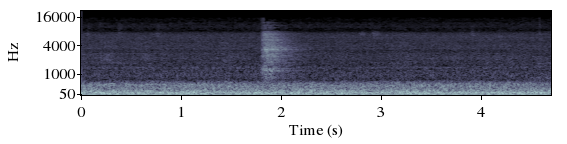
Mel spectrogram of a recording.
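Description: Steady low rumble in the background, with one brief scratchy noise about two seconds in.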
